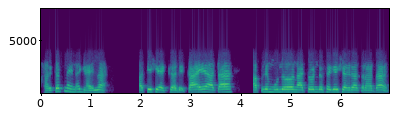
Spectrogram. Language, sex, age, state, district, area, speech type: Marathi, female, 60+, Maharashtra, Yavatmal, urban, conversation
